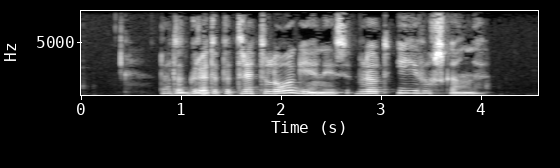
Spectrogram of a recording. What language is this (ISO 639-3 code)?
fry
